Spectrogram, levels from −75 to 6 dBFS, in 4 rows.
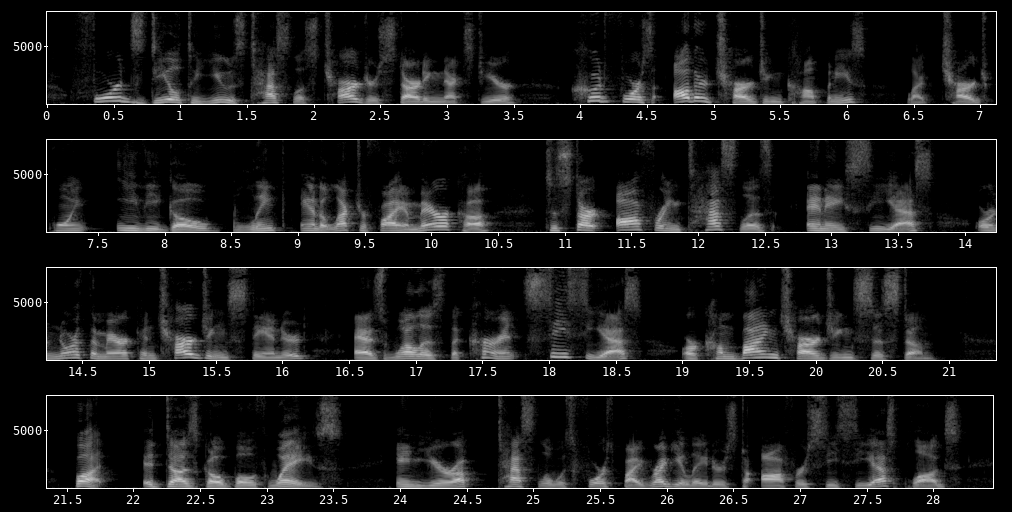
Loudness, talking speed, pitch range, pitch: -26 LUFS, 120 wpm, 130-195 Hz, 155 Hz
